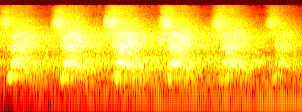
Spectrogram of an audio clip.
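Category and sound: crowd, protest crowd chanting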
